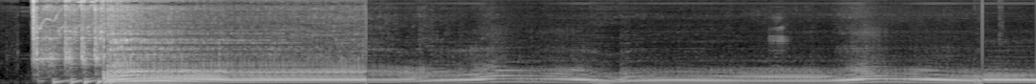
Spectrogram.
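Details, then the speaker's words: Junkyard Nissan Altima Coupe, first run at the shop with an open header and no exhaust fitted: it catches at once, flares, then settles into a loud raspy idle with a slight lazy hunt. Runs healthy, normal idle. "no not a bad little car for a junkyard car dude not bad at all and it sounds really good it it's like healthy it's an open header right now"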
